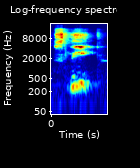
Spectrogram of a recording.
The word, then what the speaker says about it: sleep: bit, but this is sleep. And we all know this word, right? Let's hear you guys, sleep. Freeze. Yeah, you got it. The double E again means high tongue, not much air.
